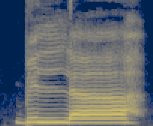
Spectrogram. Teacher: کلمت باللہ میں حرف البا کے نیچے زیر ہے، لہذا ہم لفظ الجلالہ مطلب کلمت اللہ کے لام کو پتلی آواز میں پڑھیں گے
